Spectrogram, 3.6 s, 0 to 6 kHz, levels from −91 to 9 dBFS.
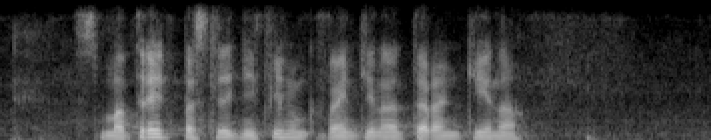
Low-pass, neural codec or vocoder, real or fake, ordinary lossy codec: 5.4 kHz; codec, 24 kHz, 6 kbps, HILCodec; fake; Opus, 16 kbps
